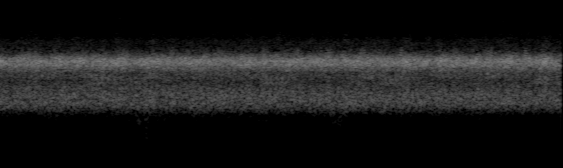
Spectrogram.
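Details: Far-off frogs in a moonlit rice field at night, the paddy still unplanted; countless voices merge into a continuous shimmering trill that holds level throughout, with no gaps or other noises.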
